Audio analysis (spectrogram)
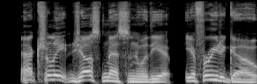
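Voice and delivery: ordinary talk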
